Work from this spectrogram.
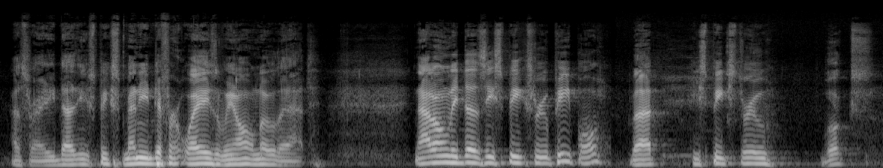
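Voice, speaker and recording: Bright-voiced man preaching a sermon. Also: medium pitch. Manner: asks the audience questions, admits he has a loud voice. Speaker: church teacher. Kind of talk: sermon with dramatic reading. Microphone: handheld microphone.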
